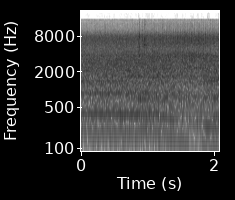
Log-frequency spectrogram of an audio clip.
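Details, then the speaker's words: Chevrolet Spark 1000cc 4-cylinder after AC wiring fix (ISC fed from AC compressor contact, ECU data manipulated): steady even idle with AC on, settling slightly lower when AC load drops; previously AC made engine shake badly and stall. Normal idle. "coba AC nah begitu ya dia udah normal awal mula itu AC sebentar aja langsung mesin bergetar bergetar parah terus mati"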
